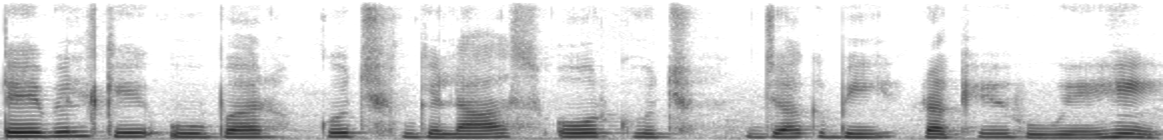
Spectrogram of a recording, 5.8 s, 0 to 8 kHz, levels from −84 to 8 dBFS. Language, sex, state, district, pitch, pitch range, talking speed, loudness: Hindi, female, Madhya Pradesh, Bhopal, 200 Hz, 190-215 Hz, 125 wpm, -17 LUFS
